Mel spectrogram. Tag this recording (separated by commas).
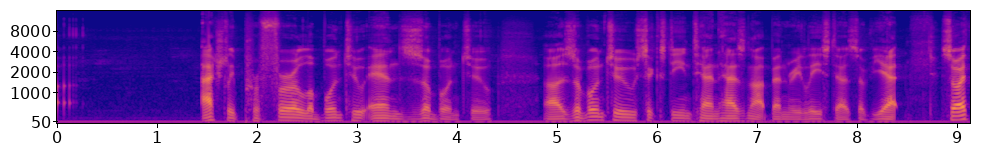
Speech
